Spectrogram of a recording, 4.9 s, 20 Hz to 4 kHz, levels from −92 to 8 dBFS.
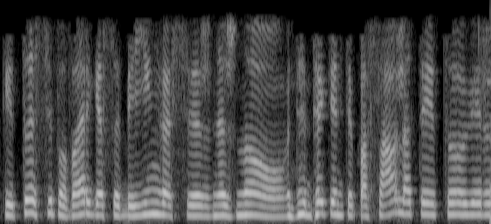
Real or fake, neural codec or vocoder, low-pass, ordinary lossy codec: real; none; 3.6 kHz; MP3, 32 kbps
